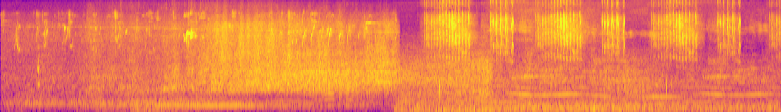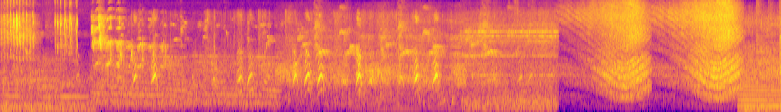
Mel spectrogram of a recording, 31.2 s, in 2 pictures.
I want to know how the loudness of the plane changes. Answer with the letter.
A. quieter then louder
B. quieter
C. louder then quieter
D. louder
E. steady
A.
